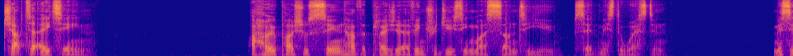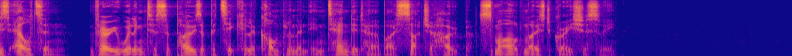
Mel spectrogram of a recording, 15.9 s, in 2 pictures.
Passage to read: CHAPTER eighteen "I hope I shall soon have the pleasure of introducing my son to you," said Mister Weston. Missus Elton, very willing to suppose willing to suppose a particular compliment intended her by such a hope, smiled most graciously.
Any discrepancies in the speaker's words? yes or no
yes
